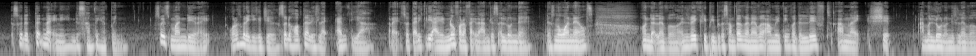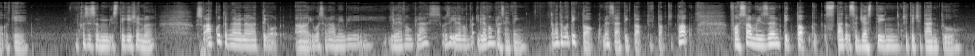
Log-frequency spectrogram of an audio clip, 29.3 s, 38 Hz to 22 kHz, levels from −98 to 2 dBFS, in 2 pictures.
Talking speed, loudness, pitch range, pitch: 200 wpm, -18 LUFS, 100-130 Hz, 115 Hz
